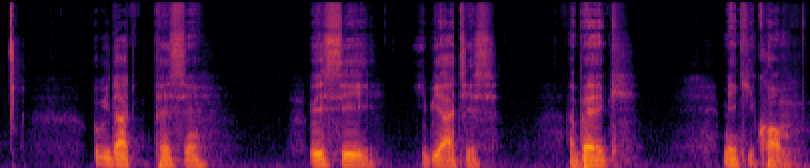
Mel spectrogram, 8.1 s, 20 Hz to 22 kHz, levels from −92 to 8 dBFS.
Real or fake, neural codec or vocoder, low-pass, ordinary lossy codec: real; none; none; none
